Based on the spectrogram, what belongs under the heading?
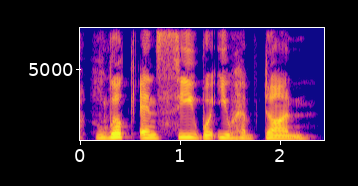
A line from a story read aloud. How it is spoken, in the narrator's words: The girl, Linda, ... said to us in a bold voice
